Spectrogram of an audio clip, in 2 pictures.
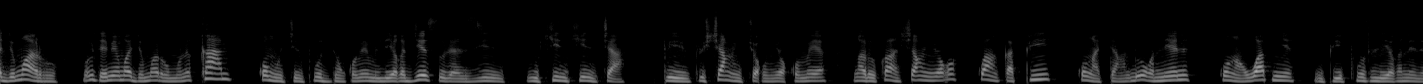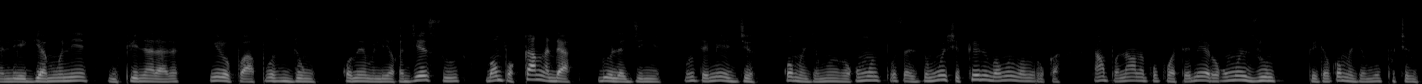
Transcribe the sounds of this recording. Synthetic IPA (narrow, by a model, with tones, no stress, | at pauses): a˨d͡ʒi˨mʷa˦ɾu˨ | bo˦mt̬e˨˦me˦mʷa˦d͡ʒi˨mʷ˦a˦˨ɾu˨mu˨nɨ˦ka˦m | ko˦mu˨t͡ʃi˨npu˦sdu˨ŋko˨me˧˦mɨ˨le˨kɨ˨d͡ʒe˦su˨da˨n˨zi˦n˨ | ŋ̩˨ki˦n˨ki˦n˨t͡ʃa˨ | pi˨pi˨ʃa˦ŋ˨n̩˨t͡ʃo˨kɲo˨kːo˨me˦ja˦ | ŋa˨ɾu˨ka˦˨ʃa˦ŋɲo˨k | ko˦a˨ŋ˨ka˨pi˦ | ko˦ŋa˨ta˨ŋɗo˦kne˦n˦ | ko˦ŋa˨wa˦pɲe˧ | m̩˨pi˨pu˦s̬le˨kɨ˦ne˨na˨le˨ɡʲa˨mŋɨ˦ni˦ | m̩˨pi˧na˨da˨ɾɨ˦ | ɲi˦ɾo˨pa˨pu˦s̬du˨ŋ | ko˨me˧mu˨le˨kɨ˨d͡ʒe˦su˨ | bo˦m˦po˨ka˦ŋɨ˨da˨ | ɗo˦la˨d͡ʒi˨ɲe˨ | ɓo˨˦mte˨me˦˨d͡ʒe˨ | ko˦mo˨d͡ʒe˨mu˦nɾu˨kmu˦npu˦sa˨zu˨mːu˦nʃi˨ke˦nu˦bo˨mu˦nɓo˦m˨ɾu˨ka˨ | da˨˦ŋ˦po˨na˦ŋnɨ˧pu˧po˨te˨me˦˨ɾu˨kmu˦nzu˦m˨ | pi˨te˨ko˦mo˨d͡ʒe˨mu˦npu˨t͡ʃi˦n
